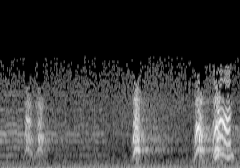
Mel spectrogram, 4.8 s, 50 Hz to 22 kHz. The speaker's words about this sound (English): What's the matter with the dog? He's been going on like that for nearly 20 minutes. How should I know? Well, you better go out and see. There might be a dingo hanging around the pens.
